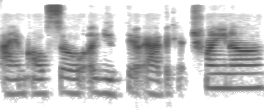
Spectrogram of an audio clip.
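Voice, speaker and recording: This voice has a Buffalo accent. Its pitch varies in an ordinary way. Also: woman. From Buffalo, New York. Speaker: youth peer advocate trainer. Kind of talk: training workshop.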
